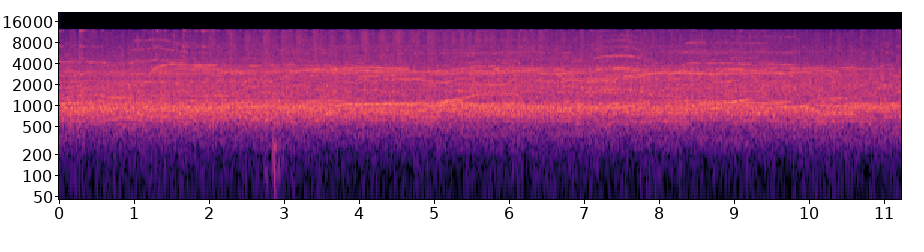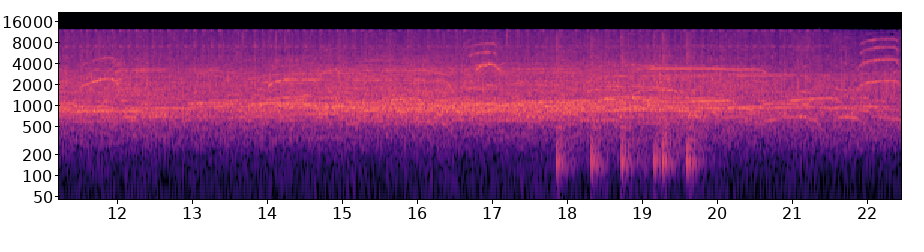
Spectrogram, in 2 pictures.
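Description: A large crowd cheers and screams loudly in a big hall.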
